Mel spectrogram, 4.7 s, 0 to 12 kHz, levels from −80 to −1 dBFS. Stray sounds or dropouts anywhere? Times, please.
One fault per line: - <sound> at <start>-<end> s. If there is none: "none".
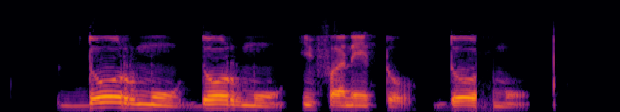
- dropout at 3.6-3.7 s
